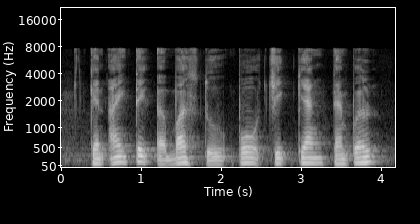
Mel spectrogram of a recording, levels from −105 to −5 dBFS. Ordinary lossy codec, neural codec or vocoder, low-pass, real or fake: none; none; none; real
